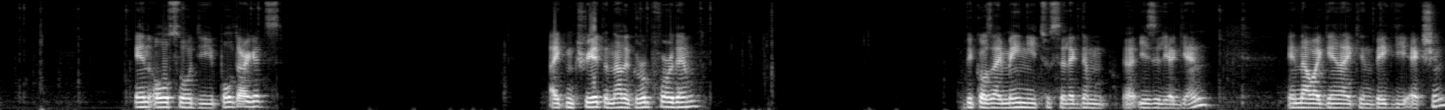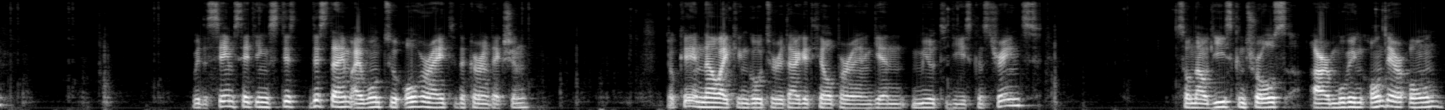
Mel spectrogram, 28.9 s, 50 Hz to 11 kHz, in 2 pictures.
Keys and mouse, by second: 0.3 shift+click, 0.8 middle click, 3.0 middle click, 3.7 shift+middle click, 3.9 shift+middle click, 4.2 middle click, 5.4 click, 6.5 click, 7.1-8.1 drag, 8.2 middle click, 8.8 shift+middle click, 10.9-12.3 middle drag, 12.7 space, 13.9-20.1 drag, 20.8 middle click, 21.8 middle click, 24.0 click, 25.7 click, 26.1 g, 26.7 g.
